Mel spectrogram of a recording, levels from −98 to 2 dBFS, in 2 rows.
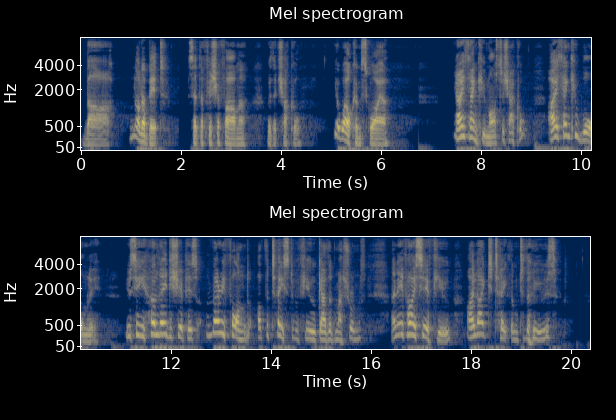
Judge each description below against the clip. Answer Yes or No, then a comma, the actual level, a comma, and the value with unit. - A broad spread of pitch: Yes, wide, 8.5 semitones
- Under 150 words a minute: No, average, 155 wpm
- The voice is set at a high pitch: Yes, high, 210 Hz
